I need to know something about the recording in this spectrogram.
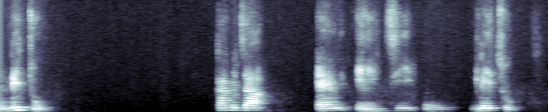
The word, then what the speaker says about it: NATO: But something like NATO, capital NATO, NATO, could be an acronym because it sounds like a word. You pronounce it as if it's a word.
